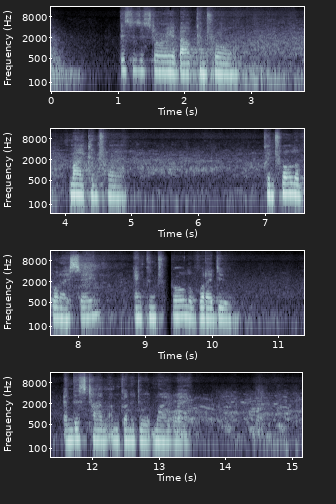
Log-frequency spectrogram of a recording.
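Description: A woman sings.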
